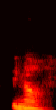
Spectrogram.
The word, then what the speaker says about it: enough: So, for example, the word enough, the word enough. What happens to that GH sound at the end? It becomes silent, or thorough, or like thorough, or through.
